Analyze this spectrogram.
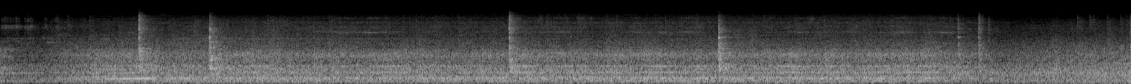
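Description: A ship's mooring winches and deck machinery running steadily as the lines are worked, with a few sharp, irregular metallic clanks and a louder clank near the end.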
